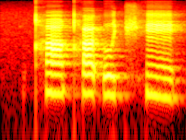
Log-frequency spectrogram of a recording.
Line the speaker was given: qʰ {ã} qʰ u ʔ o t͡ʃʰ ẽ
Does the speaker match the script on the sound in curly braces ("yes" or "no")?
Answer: yes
